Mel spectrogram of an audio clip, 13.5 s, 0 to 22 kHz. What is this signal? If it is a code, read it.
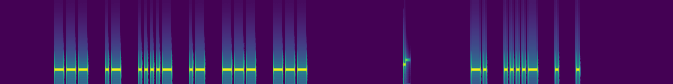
Morse code, heard as a keyed tone, about 20 wpm, spaced as for 15 wpm, 700 Hz. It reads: OA4AOO N4EE
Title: 062 Lesson 11g - Letter h - Call Signs 20wpm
